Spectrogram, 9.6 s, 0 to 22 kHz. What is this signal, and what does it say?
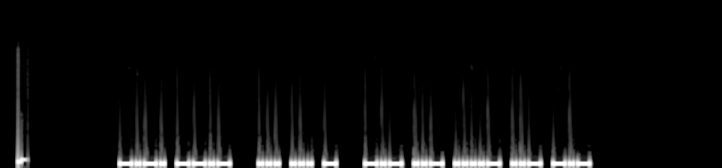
Morse code, heard as a keyed tone, about 22 wpm, 700 Hz. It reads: CQ SST KU4UK
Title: K1USN SST QSO Practice - 22wpm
